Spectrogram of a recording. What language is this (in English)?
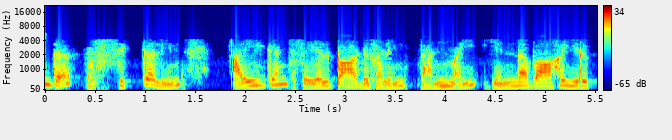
Tamil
